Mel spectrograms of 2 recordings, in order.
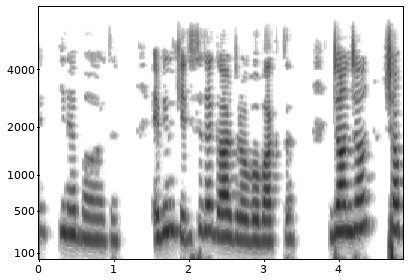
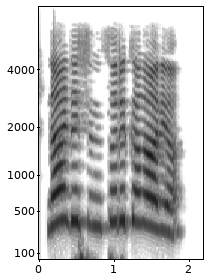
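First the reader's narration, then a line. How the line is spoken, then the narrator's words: Shouted. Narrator (Turkish): diye bağırdı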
